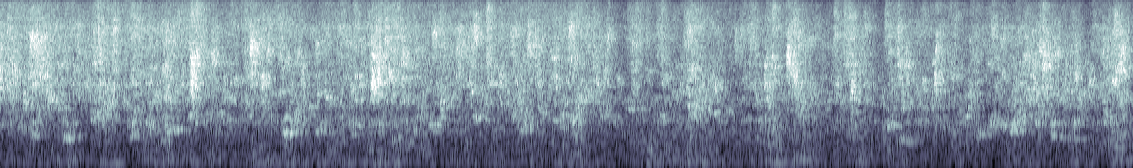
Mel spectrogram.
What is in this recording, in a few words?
shawer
